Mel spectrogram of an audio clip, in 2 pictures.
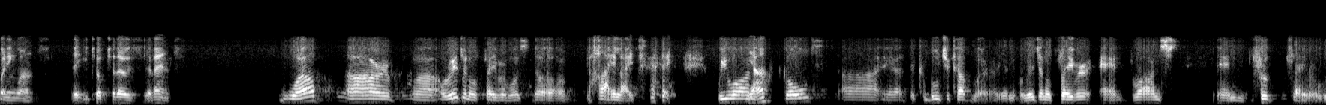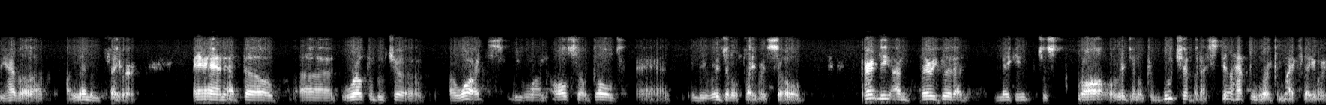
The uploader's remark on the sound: I scheduled a phone interview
